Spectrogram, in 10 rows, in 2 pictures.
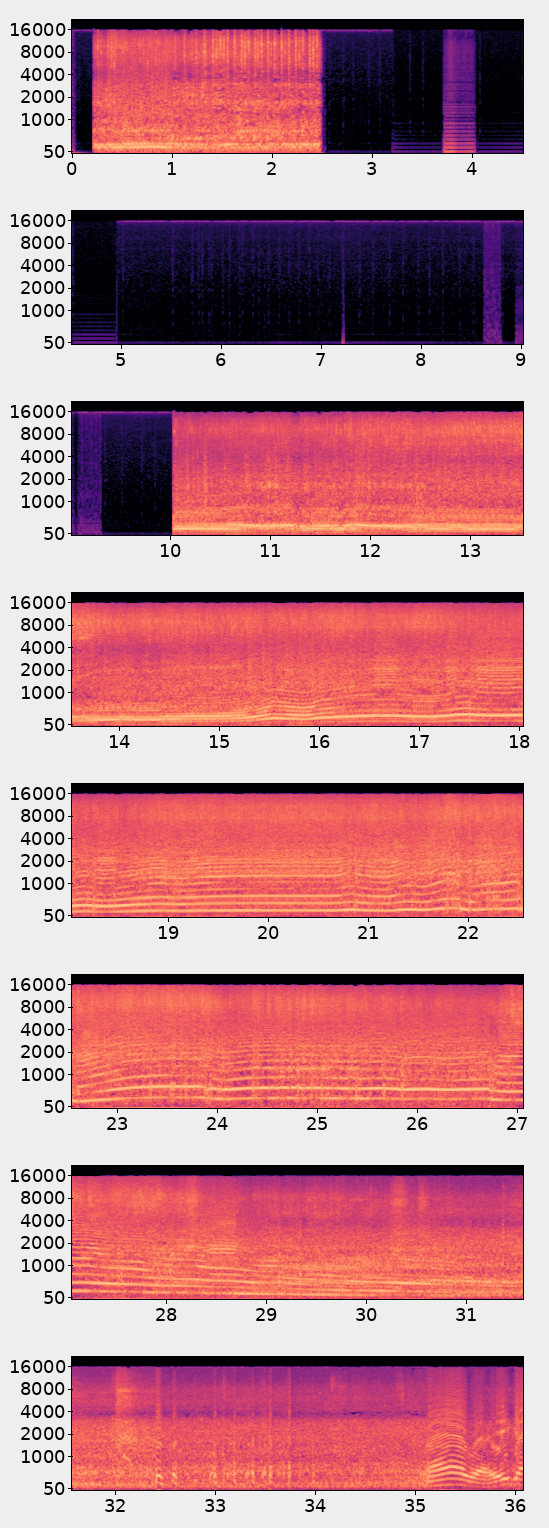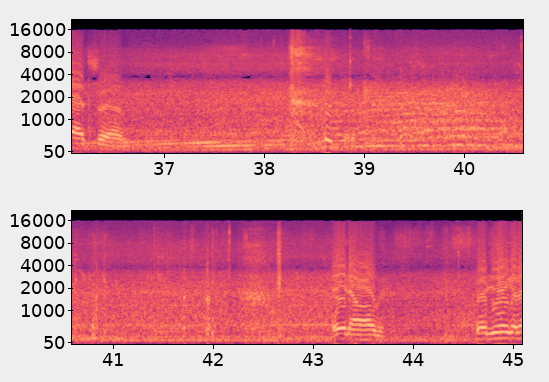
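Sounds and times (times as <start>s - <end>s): motorcycle engine revving hard: 0.0s - 2.6s, 10.0s - 33.7s, 36.0s - 41.3s.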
